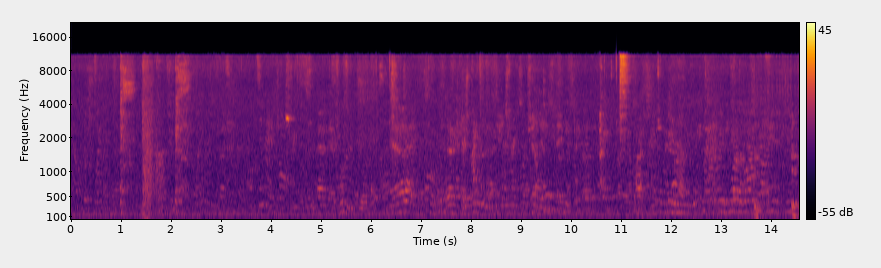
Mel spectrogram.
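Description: A drum kit plays a beat with cymbals.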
